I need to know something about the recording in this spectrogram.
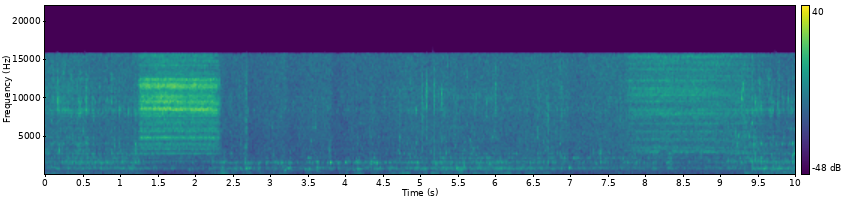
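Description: Scuba diving regulator breathing underwater: a hiss of inhalation about a second in and again near the end, with a long gurgle of exhaled bubbles between.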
